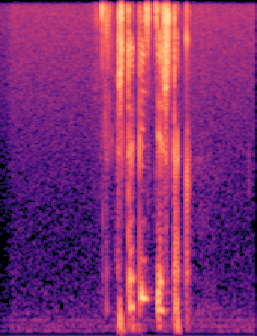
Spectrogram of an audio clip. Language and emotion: Russian, neutral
